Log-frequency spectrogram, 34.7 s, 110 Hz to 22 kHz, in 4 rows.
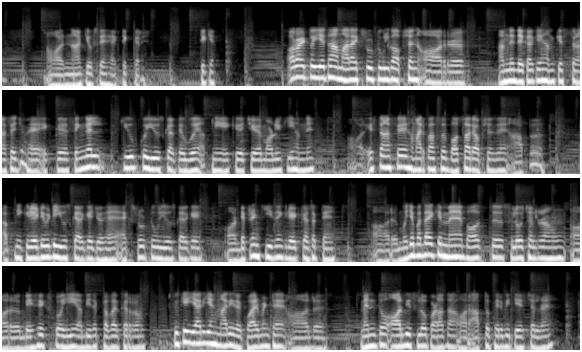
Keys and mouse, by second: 1.1 click, 1.3 middle click, 1.7 click, 2.0 right click, 2.7 alt+middle click, 3.1 alt+click, 3.5 alt+right click.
